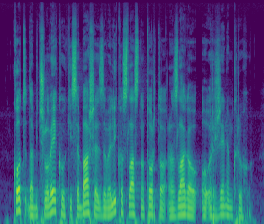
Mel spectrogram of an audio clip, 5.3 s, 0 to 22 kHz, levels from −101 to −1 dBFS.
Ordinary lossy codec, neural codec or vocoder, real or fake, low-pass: none; none; real; none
